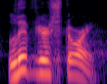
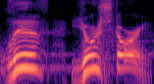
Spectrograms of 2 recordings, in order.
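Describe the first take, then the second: First: Said in the usual way. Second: "Live your story" drawn out slowly and pitched high, each word weighted; slow emphatic exhortation. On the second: Real, not acted. Pastor urging couples to "Live your story", slow and high.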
